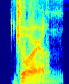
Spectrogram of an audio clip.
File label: "jorum", American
